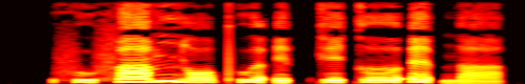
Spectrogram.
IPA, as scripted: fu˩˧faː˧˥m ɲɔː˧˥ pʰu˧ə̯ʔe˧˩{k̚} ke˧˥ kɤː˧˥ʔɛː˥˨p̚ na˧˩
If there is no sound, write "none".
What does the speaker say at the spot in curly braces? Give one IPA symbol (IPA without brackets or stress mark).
p̚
